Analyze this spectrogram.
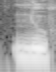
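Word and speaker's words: nous: O N S for new okay new par okay remember final S is not pronounced okay and then this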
